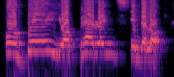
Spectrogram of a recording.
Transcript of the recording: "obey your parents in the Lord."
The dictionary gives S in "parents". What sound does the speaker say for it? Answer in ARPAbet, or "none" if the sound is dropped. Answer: S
